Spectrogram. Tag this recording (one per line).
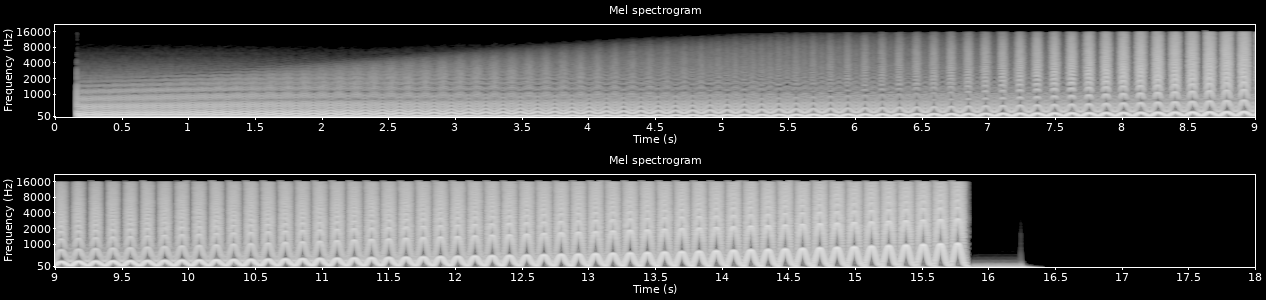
ascending
harmonious
house
layer
low
melodious
oscillating
pitch
popular
sound
sweep
techno
trance
up
uplifting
